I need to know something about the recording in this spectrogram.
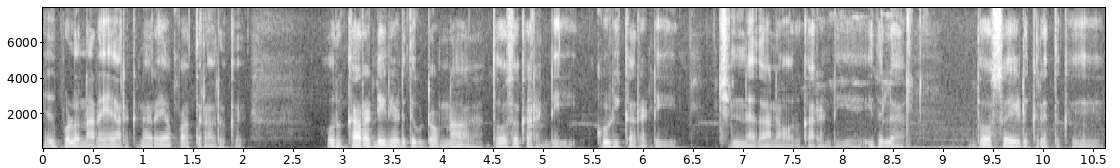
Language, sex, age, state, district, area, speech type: Tamil, male, 18-30, Tamil Nadu, Mayiladuthurai, urban, spontaneous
